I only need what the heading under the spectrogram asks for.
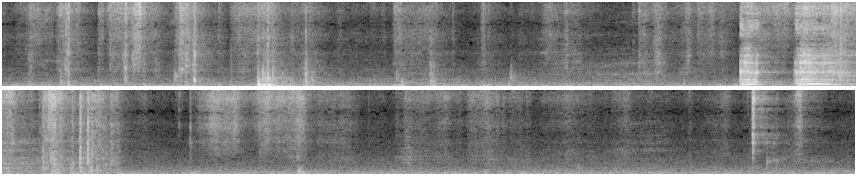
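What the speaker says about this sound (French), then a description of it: "Oh, j'ai beaucoup trop. Trop de cartes." Tarot cards being shuffled by hand, with a sharp riffle near the start and a longer burst of flicking and sliding card sounds in the middle, close and crisp, amid quiet handling noise.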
